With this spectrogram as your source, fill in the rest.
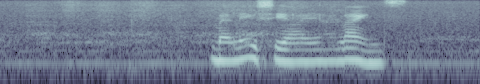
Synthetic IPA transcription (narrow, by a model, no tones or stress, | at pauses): mɛleʃialaɪns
